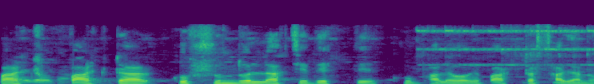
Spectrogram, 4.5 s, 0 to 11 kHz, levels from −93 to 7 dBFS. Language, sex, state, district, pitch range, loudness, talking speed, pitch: Bengali, male, West Bengal, Paschim Medinipur, 130-155 Hz, -19 LUFS, 160 wpm, 140 Hz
